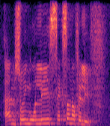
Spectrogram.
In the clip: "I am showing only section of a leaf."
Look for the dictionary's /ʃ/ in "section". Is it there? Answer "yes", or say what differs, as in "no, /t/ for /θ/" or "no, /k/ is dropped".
no, /s/ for /ʃ/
